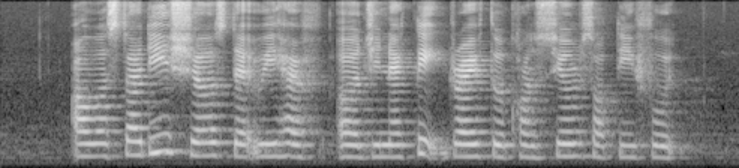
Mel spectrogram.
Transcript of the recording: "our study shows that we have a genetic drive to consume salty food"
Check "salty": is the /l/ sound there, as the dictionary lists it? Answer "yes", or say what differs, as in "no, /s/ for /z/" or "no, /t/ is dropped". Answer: no, /l/ is dropped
